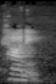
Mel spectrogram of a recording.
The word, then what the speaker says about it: county: Mas pra pronúncia americana, county, você não vai pronunciar o T, vai ser como se não tivesse, fosse só um N, county.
